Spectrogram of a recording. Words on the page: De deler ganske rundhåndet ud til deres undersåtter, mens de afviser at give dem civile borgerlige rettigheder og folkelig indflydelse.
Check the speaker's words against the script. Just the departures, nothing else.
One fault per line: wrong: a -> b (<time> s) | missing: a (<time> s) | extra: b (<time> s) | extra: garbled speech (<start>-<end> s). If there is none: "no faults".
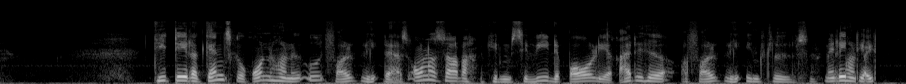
wrong: til -> folkelig (3.3 s)
missing: mens de afviser (4.8 s)
extra: garbled speech (8.2-8.8 s)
